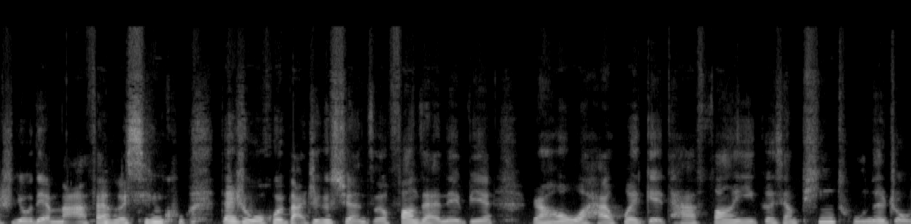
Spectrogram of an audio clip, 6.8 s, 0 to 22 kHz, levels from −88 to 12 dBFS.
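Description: No technical faults can be heard anywhere in this speech recording. There is nothing that breaks from how the signal should sound, so there is no event to place in time.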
